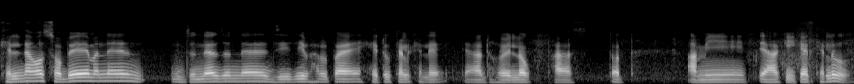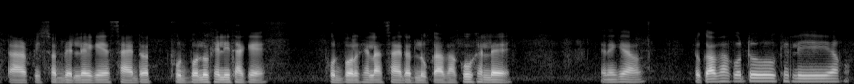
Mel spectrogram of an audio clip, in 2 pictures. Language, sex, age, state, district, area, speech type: Assamese, male, 18-30, Assam, Dibrugarh, rural, spontaneous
